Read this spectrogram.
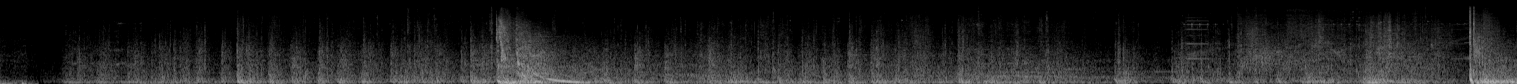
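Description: Footsteps tread quickly on a hard floor.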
